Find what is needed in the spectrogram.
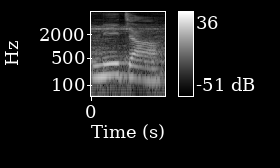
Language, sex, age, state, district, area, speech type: Maithili, male, 18-30, Bihar, Sitamarhi, rural, read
